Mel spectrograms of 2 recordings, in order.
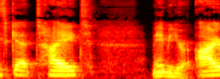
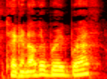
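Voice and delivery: guided breathing. Acted. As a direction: guide the kids through it calmly. Leads calming body exercise.

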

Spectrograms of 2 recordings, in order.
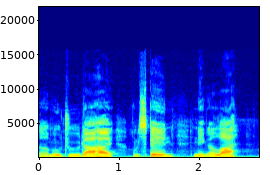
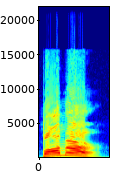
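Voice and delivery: shouted high bummer; loud bummer; 13 semitones higher, 21 dB louder than usual. Real, not acted. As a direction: yell out the disappointment. Shouted disappointment.

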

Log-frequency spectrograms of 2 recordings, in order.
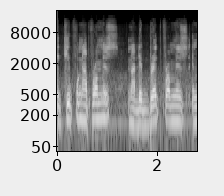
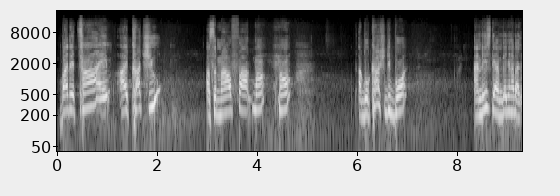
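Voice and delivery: furious threat; 8 semitones higher than usual. Acted. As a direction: rage until the words break. Kidnapper threatening to kill boy.

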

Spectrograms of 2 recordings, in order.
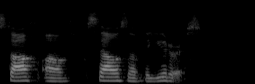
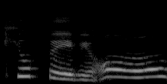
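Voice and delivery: tender cooing parent; 8 semitones higher, 4 dB louder, much slower than usual. Acted. Loving parent comforting a crying baby, cooing. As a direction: coo lovingly over the baby.

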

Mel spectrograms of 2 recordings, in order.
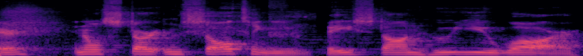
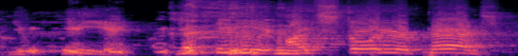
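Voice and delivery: higher, louder mocking yell with laughs; yelling tape taunt; 8 semitones higher, 6 dB louder than usual. Cursed tape insulting Arthur, mock yelling. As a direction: crow the insults, half laughing. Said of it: "One last man put in the tape".

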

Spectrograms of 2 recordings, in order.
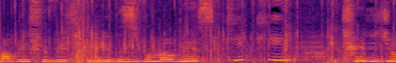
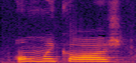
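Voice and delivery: ordinary talk, nothing marked

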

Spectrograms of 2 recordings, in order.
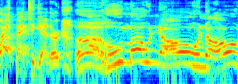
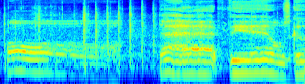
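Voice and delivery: soft, very slow, drawn-out relief; blissful massage moan; 3 semitones lower, 10 dB quieter, much slower than usual. Pretend. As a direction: melt into it, stretching the words. King enjoying throat massage.

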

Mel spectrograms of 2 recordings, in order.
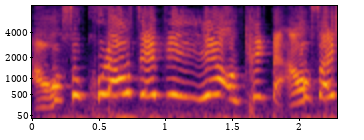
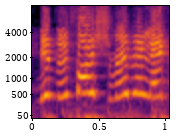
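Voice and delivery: normal talking voice

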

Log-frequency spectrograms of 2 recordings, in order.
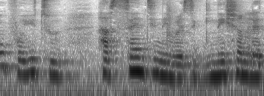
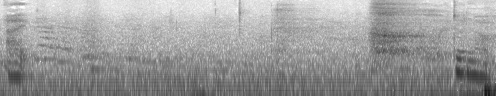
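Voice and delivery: despairing sigh; 8 dB quieter, much slower than usual. Acted. Wife despairs, sighs.

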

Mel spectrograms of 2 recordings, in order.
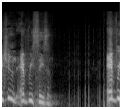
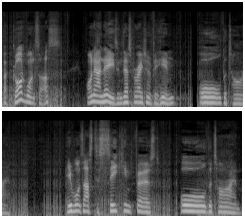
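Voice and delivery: slow, lowered preacher's voice; solemn preaching; 4 semitones lower, 3 dB quieter, slower than usual. Acted. Preacher urging people to seek God all the time, slow and solemn. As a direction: draw each phrase out gravely, with pauses.

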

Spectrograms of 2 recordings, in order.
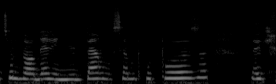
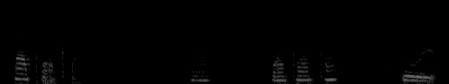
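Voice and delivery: extremely deep bass voice; 7 dB quieter, slower than usual. Acted. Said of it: "ma voix la plus grave possible".

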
